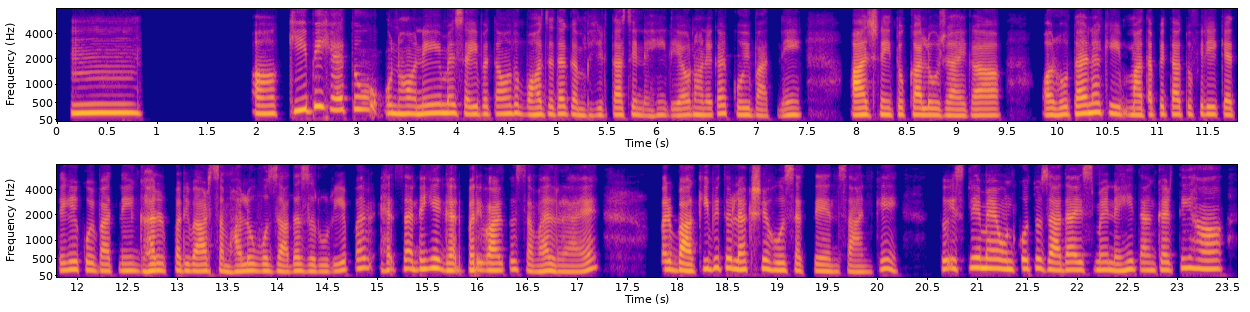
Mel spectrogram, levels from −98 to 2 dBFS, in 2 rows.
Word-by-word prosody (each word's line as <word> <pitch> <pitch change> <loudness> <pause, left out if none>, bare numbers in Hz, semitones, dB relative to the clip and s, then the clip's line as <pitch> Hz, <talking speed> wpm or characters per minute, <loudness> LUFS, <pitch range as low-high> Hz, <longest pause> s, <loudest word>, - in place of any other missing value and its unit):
उम्म 235 0 +4 1.1
अ, 215 0 +3 0.2
की 290 +3 +5
भी 405 +3 +6
है 310 -1 +3
तो 330 +2 -2 0.3
उन्होंने 210 +1 +3
मैं 230 0 +4
सही 200 -2 -1
बताऊँ 200 +1 -2
तो 225 - -1
बहुत 185 -1 0
ज़्यादा 200 +2 -1
गंभीरता 170 +1 -3
से 185 +2 -5
नहीं 170 0 -6
लिया, 165 +1 -3
उन्होंने 180 -1 -2
कहा, 210 +4 -1
"कोई 180 -4 -3
बात 160 -2 -6
नहीं, 175 +3 -2 0.5
आज 175 -1 +6
नहीं 185 -1 +1
तो 180 +2 -3
कल 180 +1 +1
हो 175 0 0
जाएगा।" 165 0 -1 0.4
और 175 0 +2
होता 190 +3 +1
है 215 - +6
ना 240 +2 +5
कि 215 -4 -2
माता-पिता 185 +2 -1
तो 195 +1 -7
फिर 195 +2 -5
ये 195 - +1
कहते 180 +1 -2
हैं 205 - +1
कि, 215 - +2
"कोई 200 -1 0
बात 175 -2 -2
नहीं 185 0 -1
घर 180 +3 +3
परिवार 180 -2 +1
सँभालो 165 +1 -1
वो 175 - +1
ज़्यादा 170 +1 -1
ज़रूरी 165 0 -4
है।" 200 - 0
पर 255 +2 -1 0.2
ऐसा 235 +4 -2
नहीं 230 +3 +1
है 250 - +6
घर 190 -3 +1
परिवार 195 -1 +3
तो 220 - -3
सँभल 175 -3 -1
रहा 160 -1 -4
है, 200 +11 -1 0.6
पर 215 0 +2
बाकी 190 +5 +5
भी 255 +3 +1
तो 255 0 +2
लक्ष्य 220 +1 +2
हो 195 0 +2
सकते 180 -1 -5
हैं 170 -1 0
इंसान 150 -1 -6
के। 230 -2 -2 0.5
तो 230 - +1
इसलिए 245 +3 0
मैं 250 -1 +5
उनको 230 0 +2
तो 245 +2 -1
ज़्यादा 205 -2 +1
इसमें 205 0 -2
नहीं 195 +2 +1
तंग 200 -2 -4
करती, 205 +5 -1
हाँ, 230 -2 +2
195 Hz, 205 wpm, -22 LUFS, 175-220 Hz, 1.1 s, भी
